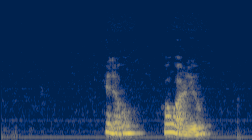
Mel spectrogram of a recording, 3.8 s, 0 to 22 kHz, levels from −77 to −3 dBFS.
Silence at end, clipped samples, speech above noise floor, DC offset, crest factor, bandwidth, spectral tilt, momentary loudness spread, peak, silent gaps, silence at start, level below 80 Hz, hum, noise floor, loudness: 0.65 s; under 0.1%; 36 dB; under 0.1%; 18 dB; 4.3 kHz; -9.5 dB/octave; 13 LU; -4 dBFS; none; 1.6 s; -56 dBFS; none; -53 dBFS; -19 LUFS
